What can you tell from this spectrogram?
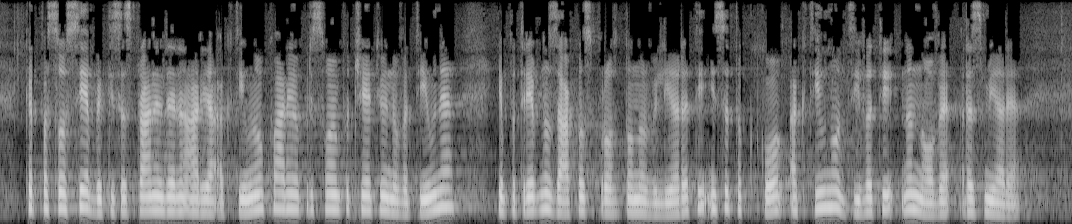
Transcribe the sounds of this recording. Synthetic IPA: kɛɾpasɔːseːbɛkisɛspɾaːnɛd̪ɛna̰ɾjaʔa̰kt̪iwnɔukʋaːɾjajɔpɾisʋɔːjɛmpɔt͡ʃeːt̪juinɔʋat̪iwnɛ | jɛpɔt̪ɾeːbnɔzaːkɔnspɾot̪ɔnɔʋɛliːɾat̪iʔinsɛt̪akʰoakt̪iwnɔːd̪ziːʋat̪inanɔːʋɛɾazmeːɾɛ̰

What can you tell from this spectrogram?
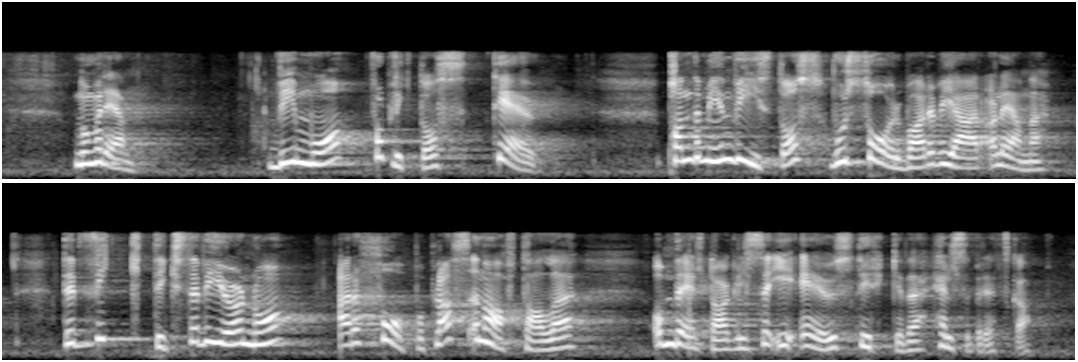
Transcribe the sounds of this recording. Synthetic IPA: nʊməɾeːn | ʋɪmɔfɔɾpʰlɪkt̪əɔst̪ʰɪleːʉ̰ː | pʰɑnd̪ɛmiːənʋiːst̪əɔsʋʊɾsoːɾbɑːɾəʋɪæɾɑ̰leːnəd̪̥ɛʋɪkt̪ɪkst̪əʋɪjøːɳoːæɾɔfoːpɔpʰlɑsɛnɑːʋt̪ʰɑːlə | ʔɔmd̪eːlt̪ɑːɡəlsəʔɪʔeːʉːst̪ʏɾkəd̪əhɛlsəbəɾḛd̪skɑ̰ːp

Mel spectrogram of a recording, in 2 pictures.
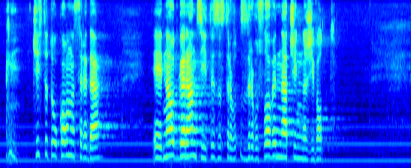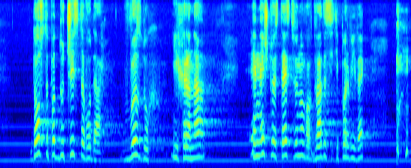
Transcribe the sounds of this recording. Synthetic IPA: t͡ʃist̪ət̪əokɔlˠnəsɾɛd̪a | ɛːd̪naod̪ɡɐɾant̪siːt̪ɛzɐzd̪ɾɐvoslˠɔvɛnːat͡ʃinːɐʒivɔt̪ | d̪ɔst̪əpət̪̚d̪ot͡ʃist̪əvod̪a | vɤzd̪ʊx | ixɾɐna | ɛnɛʃt̪oɛst̪ɛst̪vɛnovɐvd̪vad̪ɛsɛ̥t̪ipɤɾvivɛk

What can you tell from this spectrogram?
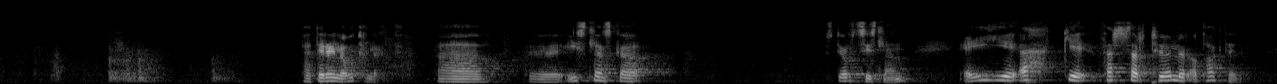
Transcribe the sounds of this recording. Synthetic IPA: θɛht̪aɛɾeːnaɣoːt̪ʰɾṵlʔɛ̰xt̪ | að | ist̪lɛnska | st̪jowɾt̪sist̪lanː | eːjjɪʔɛhcɪθɛsːaɾ̥t̪ʰœːlʏɾʔa̰wt̪ʰaːkt̪ʰeːjðɪm

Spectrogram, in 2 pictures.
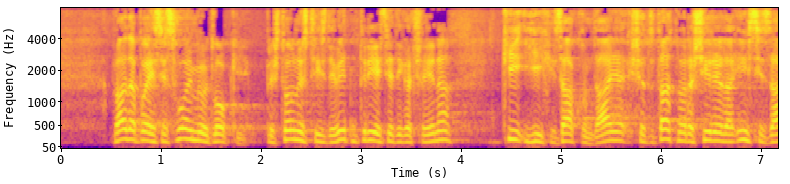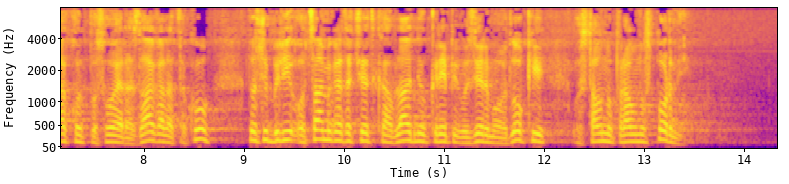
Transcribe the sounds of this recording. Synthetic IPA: ʋlaːd̪apajɛsɛsʋoːjimiɔd̪loːkipɾist̪oːjnɔst̪iːzd̪ɛʋeːt̪int̪ɾid̪ɛsɛt̪̬ɛɡat͡ʃleːna | kijixzaːkɔnd̪aːjɛʃɛd̪od̪aːt̪nɔɾasʃiːɾjalaʔist̪izaːkɔnpɔsʋoːjɛɾazlaːɡalat̪akoː | d̪̥asɔbiliʔɔt̪saːmɛɡazat͡ʃeːt̪kaʋlaːd̪niukɾeːpiɔziːɾɔmaod̪loːkiɔst̪awnɔpɾaːwnɔspoːɾni

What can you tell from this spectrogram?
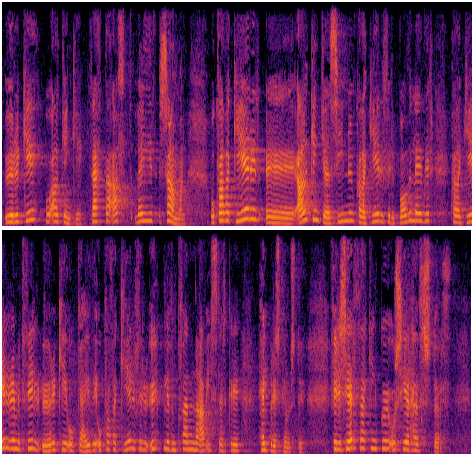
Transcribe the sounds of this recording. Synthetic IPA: œːɾʏcɪɔɣaðcejɲcɪθɛht̪aʔal̥t̪veːjɪðsaːmanɔɣkʰv̥aːðacɛːɾɪɾ | a̰ðcejɲcɪaðsiːnʏmkʰvaːðacɛːɾɪɾ̥fɪɾɪɾpɔðleːjðɪɾ̥ | kʰvaːðacɛːɾɪɾɛjmɪht̪fɪɾɪɾœːɾʏcɪɔɣcaːjðɪʔɔɣkʰvaːðθaðcɛːɾɪɾ̥fɪɾɪɾʔʏhplɪvʏmkʰvɛnːaːvist̪lɛnskɾɪ | hɛlpɾɪsθjownst̪ʏfɪɾɪɾ̥sjɛɾθɛhciŋkʏɔɣsjɛːɾɦajvðst̪œɾð

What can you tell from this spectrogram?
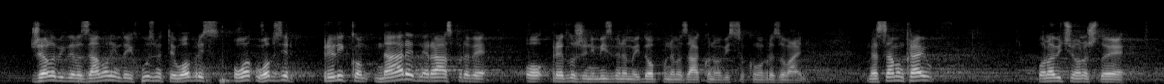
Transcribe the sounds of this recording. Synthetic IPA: ʒeleobixd̪aʋasamolimd̪aixuzmet̪eɾuobziɾpɾiːliko̞mnaːɾe̞d̪ne̞ɾaːspɾaʋe̞ | opɾe̞d̪lˠo̞ʒe̞nimizme̞namaid̪o̞punamazaːko̞naoʋiso̞ko̞mo̞bɾazo̞ʋa̰ːɲu | nasaːmo̞mkɾaːju | pono̞ʋit͡ɕuo̞noʃt̪o̞je

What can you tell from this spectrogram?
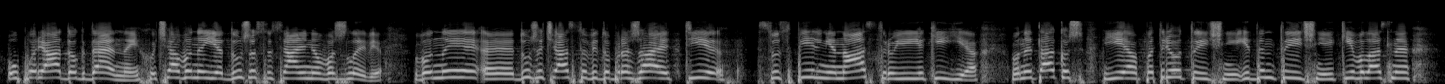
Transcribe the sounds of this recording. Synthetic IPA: ʊpɔɾʲad̪ɔɡd̪ɛnːɪjxɔt͡ʃɑʋɔnɪjɛd̪uʒɛsɔt͡sʲiɑlʲnɔʋɐʒlˠɪʋʲi | ʋɔnɪd̪uʒɛt͡ʃɑst̪ɔʋʲid̪ɔbɾɐʒɑjʊt̚ʲtʲisʊspʲilʲnʲinɑst̪ɾɔjijɐkʲijɛʋɔnɪt̪ɑkɔʒ̥jɛpɐt̪ɾʲiɔt̪ɪt͡ʃnʲiːd̪ent̪ɪt͡ʃnʲijɐkʲiʋlˠɑsnɛ

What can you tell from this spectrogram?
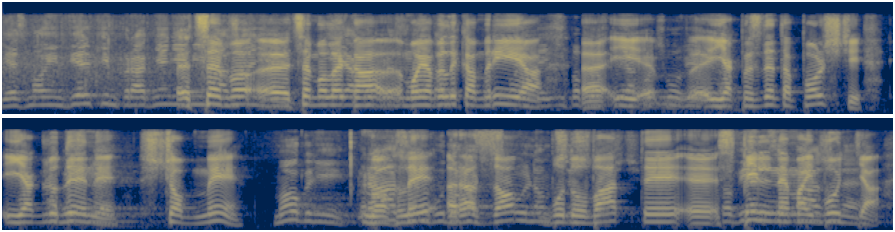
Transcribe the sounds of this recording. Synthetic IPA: jlʲiɾsɛɔt̪sɛmɔlˠɛkɐmɔjaʋelˠɪkɐmɾʲijɐijɐk̚pɾezɪd̪ɛnt̪ɐpɔlʲʃt͡ʃʲiijɐklʲud̪ɪnɪʃt͡ʃɔbmɪ | mɔɦlˠɪɾɑzɔmbʊd̪ʊʋɑt̪ɪspʲilʲnɛmɐjbutʲːɐ̰

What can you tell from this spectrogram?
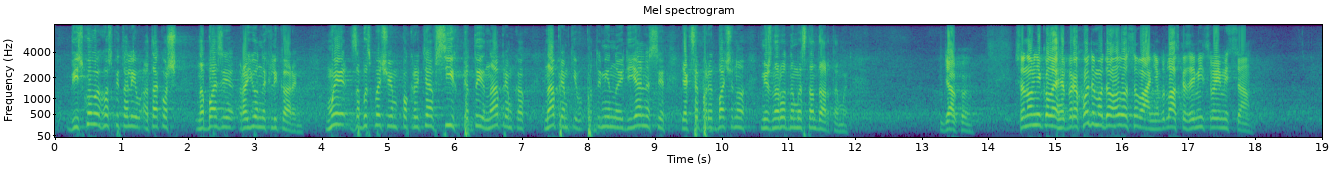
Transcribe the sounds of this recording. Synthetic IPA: ʋʲijsʲkɔʋɪxɦɔspʲit̪ɐlʲiwɐt̪ɑkɔʒ | nɐbɑzʲiɾɐjɔnːɪxlʲikɑɾɪnʲ | mɪzɐbespɛt͡ʃʊjempɔkɾɪtʲːawsʲixpʲjɐt̪ɪnɾʲɐmkɐx | nɑpɾʲɐmkʲiwpɾɔt̪ɪmʲinːɔjidʲijalʲnʲɔsʲtʲijɐk̚t̪sɛpeɾed̪̚bɑt͡ʃenɔmʲiʒnɐɾɔd̪nɪmɪst̪ɐnd̪ɑrt̪ɐmɪ | dʲakʊjʊ | ʃɐnɔwnʲikɔlˠɛɦɪpeɾexɔd̪ɪmɔd̪ɔɦɔlˠɔsʊʋɑnʲːɐbʊd̪lˠɑskɐzɐjmʲitʲsʋɔjimʲisʲt͡sʲa

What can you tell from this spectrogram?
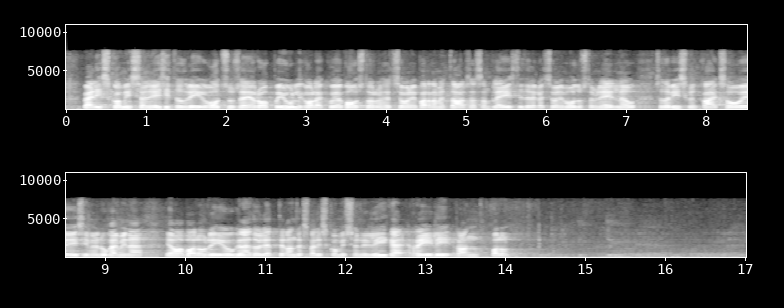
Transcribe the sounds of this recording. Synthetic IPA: vælʲisko̞misjo̞nʲie̞sit̪ːˑɑt̪ud̪riːɡikoɡuo̞t̪suse̞e̞wɾo̞ːpːˑɑjulɡ̥eo̞le̞kːujɑko̞ːst̪øo̞rɡɑnisɑt̪sio̞ːnʲipɑrlɑme̞nt̪ɑːlsɑsɑmble̞ːe̞ːst̪id̪e̞le̞ɡ̥ɑt̪sio̞ːnʲimo̞ːd̪ust̪ɑminee̞ːlnɤw | sɑd̪ɑviːskymen̚kɑɦe̞kso̞ːeːesʲimeneluɡ̥e̞mine̞ | jɑmɑpɑlunriːɡʲikokukened̪olʲie̞t̪ːe̞kɑnd̪̥e̞ksvælʲisko̞misjo̞niliːɡ̥e̞rejlʲirɑnd̪̥pɑlun

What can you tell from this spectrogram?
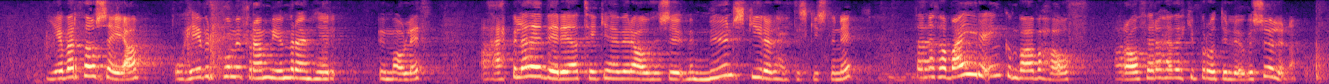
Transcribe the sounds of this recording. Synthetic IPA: jɛɣvaɾ̥θaɔseːjaɔɣɦɛvʏɾ̥kʰɔːmɪðfɾamːiʏmɾajðʏmçɛ | ʏmːaːwlɪð | a̰ðhɛhpɪlaθɛðɪvɛːɾɪðaðt̪ʰɛːcɪhɛvɛːɾʏawθɛsːʏmɛðmʏːnsciːɾaɾɪɦajht̪ɪscist̪ʏnːɪ | θanːɪaθavaːjɾɪejŋkʏmvaːvaɦaːwð | aɾawθɛraɦɛvðɛhcɪpɾɔːt̪ɪlœːɣvɪðsœːlʏna̰

